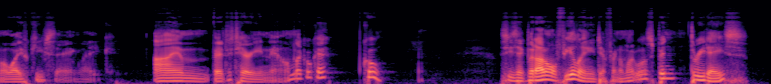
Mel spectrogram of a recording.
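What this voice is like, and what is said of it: Lowered, hushed speaking voice. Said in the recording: “I noticed that you're lowering the tone of your voice too ... whisper”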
